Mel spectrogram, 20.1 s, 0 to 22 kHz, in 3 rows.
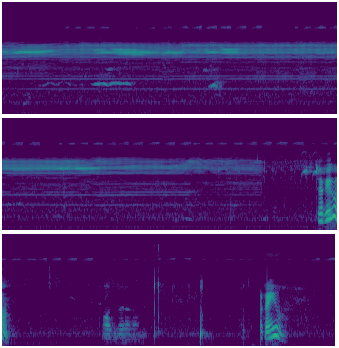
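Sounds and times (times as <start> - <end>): electric hair clipper buzzing: 0.0 - 12.1.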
